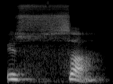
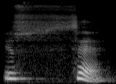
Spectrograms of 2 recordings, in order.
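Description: First: ÜSSA with a heavy s and dark "a"; thick s. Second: ÜSSE with a light s and front "e"; thin s. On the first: Teacher contrasting for children, thick s. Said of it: "kalın". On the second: Teacher contrasting for children, thin s. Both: Shown as a demonstration.

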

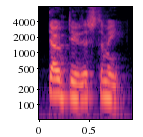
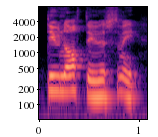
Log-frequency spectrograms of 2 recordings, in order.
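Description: First: Said in the usual way. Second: "not" pressed and lifted a little; stress on not. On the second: Real, not acted. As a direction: lean on "not" as a begging plea. Pleading with a player.

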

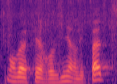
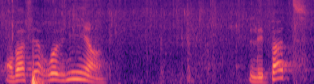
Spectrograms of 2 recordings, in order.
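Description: First: Said in the usual way. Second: Put-on loud, higher southern French accent on "revenir"; hammed-up southern French accent. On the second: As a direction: sing out "On va faire revenir" in a Marseille-style southern French accent. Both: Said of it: "je vais prendre mon accent du Sud".

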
